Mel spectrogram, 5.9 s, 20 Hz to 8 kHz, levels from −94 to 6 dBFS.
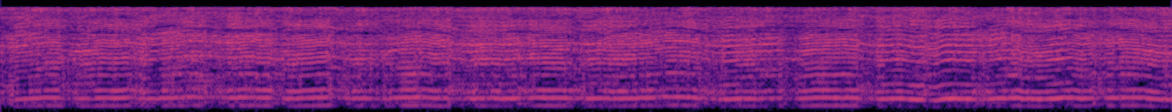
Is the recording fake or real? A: fake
